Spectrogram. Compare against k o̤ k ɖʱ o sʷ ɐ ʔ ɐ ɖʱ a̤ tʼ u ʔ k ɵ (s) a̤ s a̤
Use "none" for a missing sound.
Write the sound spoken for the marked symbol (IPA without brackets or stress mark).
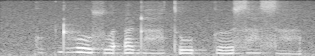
s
